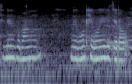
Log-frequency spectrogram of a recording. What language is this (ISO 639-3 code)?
brx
